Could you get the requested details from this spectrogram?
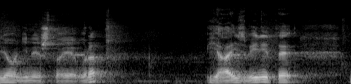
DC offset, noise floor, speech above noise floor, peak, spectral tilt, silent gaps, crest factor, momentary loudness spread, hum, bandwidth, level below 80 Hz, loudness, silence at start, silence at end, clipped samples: under 0.1%; -53 dBFS; 30 dB; -6 dBFS; -6 dB/octave; none; 20 dB; 20 LU; none; 15.5 kHz; -52 dBFS; -23 LUFS; 0 s; 0.15 s; under 0.1%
